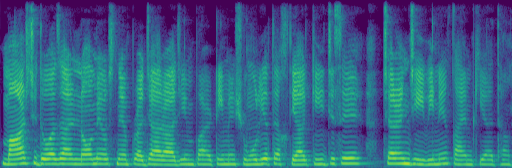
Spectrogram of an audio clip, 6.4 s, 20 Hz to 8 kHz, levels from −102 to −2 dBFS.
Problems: none marked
